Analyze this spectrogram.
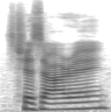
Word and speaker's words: Cesare: How do you pronounce Cesare. it normally? Cesare.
